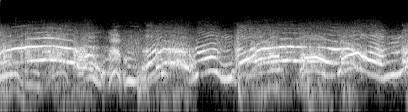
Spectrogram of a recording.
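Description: A woman screams in long, loud, high-pitched wails whose pitch wavers and bends, breaking off briefly midway before rising into another drawn-out cry.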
